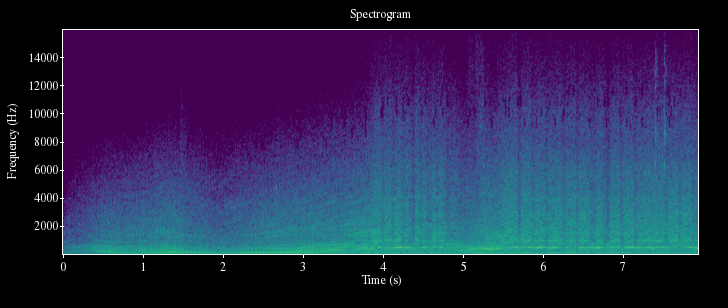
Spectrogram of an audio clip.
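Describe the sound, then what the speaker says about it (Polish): A car in the Forza Horizon 4 Hot Wheels expansion revs and accelerates hard, engine pitch sweeping up through gear changes and staying loud and close throughout, with a denser roaring texture in the second half. "Zobaczmy, co się stanie, jak dodam gazu."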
